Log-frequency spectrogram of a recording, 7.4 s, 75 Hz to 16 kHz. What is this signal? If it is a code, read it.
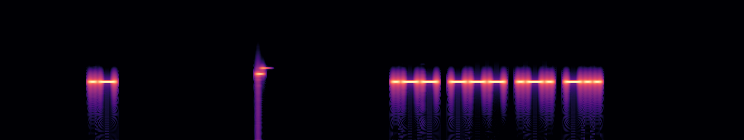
Morse code, heard as a keyed tone, about 25 wpm, 700 Hz. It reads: A WORD
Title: Top 100 Words 25wpm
